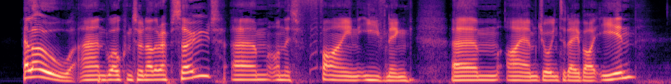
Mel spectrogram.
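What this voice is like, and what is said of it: Congested, stuffy-nosed voice. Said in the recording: “I've got a cold”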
